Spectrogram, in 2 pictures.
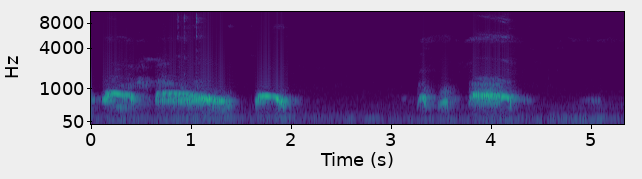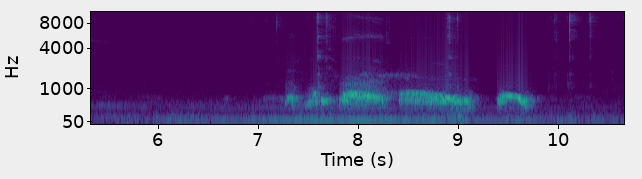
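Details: Spotted dove lure call aimed at drawing a male: clusters of hoarse coos with long drawn descending notes, a quiet gap, then another series, over a persistent low rumbling background.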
